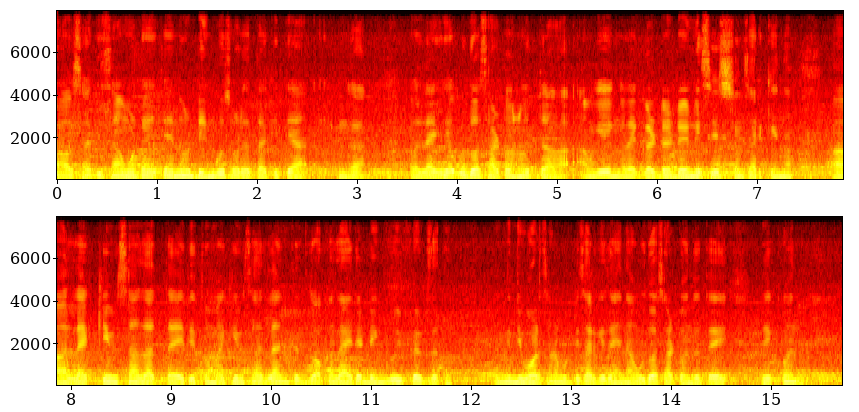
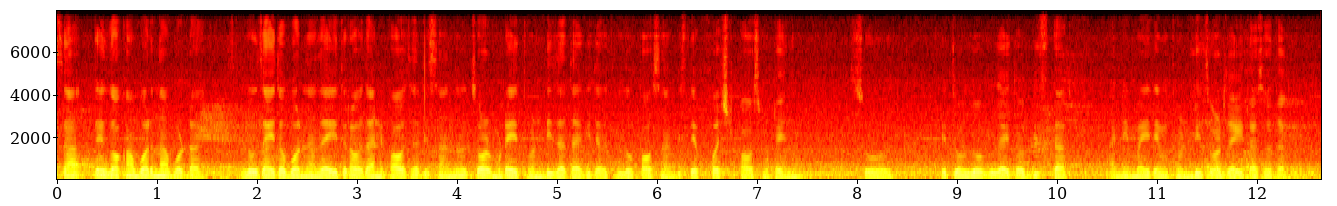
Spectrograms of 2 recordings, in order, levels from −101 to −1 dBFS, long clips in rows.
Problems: constant background noise, continuous background conversations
